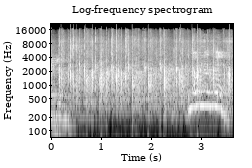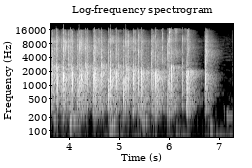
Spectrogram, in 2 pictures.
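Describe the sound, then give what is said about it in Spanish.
A church audience, on its feet, bursts into loud, sustained applause, dense clapping filling the space for several seconds before fading out, with a voice briefly calling out over it. “¿Cuántos dicen amén? un fuerte aplauso”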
